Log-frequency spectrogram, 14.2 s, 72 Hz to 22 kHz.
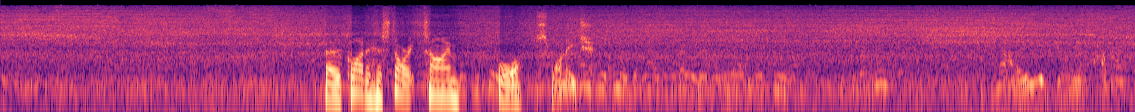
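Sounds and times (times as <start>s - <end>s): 
loud hiss of escaping steam from a steam locomotive at Swanage: 0.0s - 14.1s
speech: 4.0s - 8.4s, 12.8s - 14.1s
indistinct murmuring voices of people on board: 4.0s - 14.1s.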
